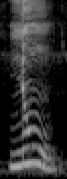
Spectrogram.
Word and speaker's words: know: know يعرف، الكي سايلنت، know عرفة.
